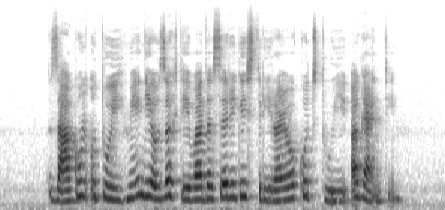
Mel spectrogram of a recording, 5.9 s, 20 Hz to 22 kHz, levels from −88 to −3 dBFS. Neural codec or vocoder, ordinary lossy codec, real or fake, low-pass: vocoder, 44.1 kHz, 128 mel bands every 256 samples, BigVGAN v2; none; fake; 19.8 kHz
